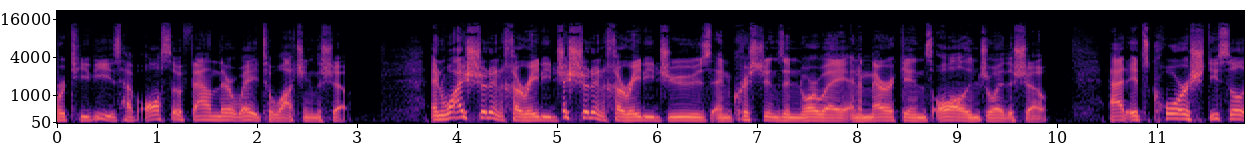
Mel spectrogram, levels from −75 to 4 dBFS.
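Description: At 5.04 s the speech jumps back and replays about a second. This is a stream segment repeated. The player delivered the same chunk twice. The repeat runs to 6.06 s, adding 1.02 s. A small blip marks the jump.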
